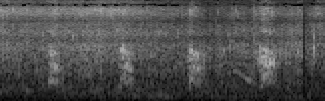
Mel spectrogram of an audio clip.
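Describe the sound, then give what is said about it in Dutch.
A watchdog on a boat behind a sailing boat barks four times in a steady rhythm, each bark short and fairly high-pitched, over a constant hissing background with no one talking. “Zo, de waakhond is teruggeroepen.”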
